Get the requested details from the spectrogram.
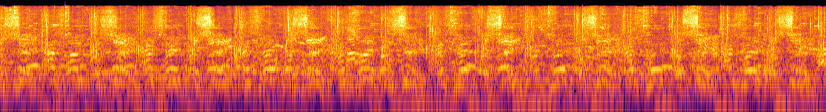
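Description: A large crowd of men chants loudly and rhythmically in unison outdoors.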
